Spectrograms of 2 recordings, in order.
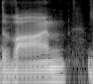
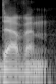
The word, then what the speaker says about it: Devon: And I think they say in England, they don't say Devon. There's a street in Chicago called Devon. – Devon. – But everybody else in the world pronounces it Devon.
